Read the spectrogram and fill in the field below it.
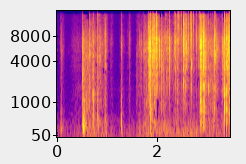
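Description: Force of Will trading card packs torn open by hand, with close crinkling and ripping foil wrapper bursts, sparse at first then dense and continuous in the second half.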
